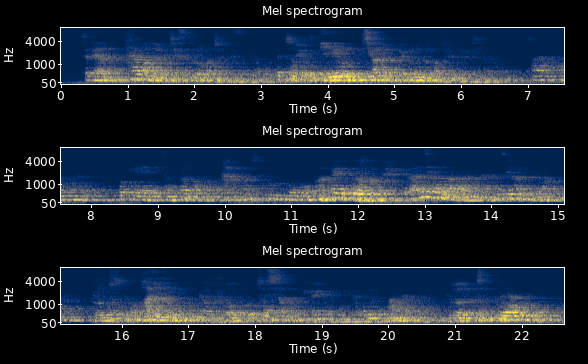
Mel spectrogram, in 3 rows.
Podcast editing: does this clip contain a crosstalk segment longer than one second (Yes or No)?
Yes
